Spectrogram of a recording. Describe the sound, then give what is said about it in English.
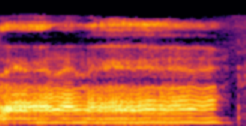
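A single deep, throaty Parasaurolophus call holds steady for nearly two seconds, loud and rich with a slight wobble in its pitch, then cuts off abruptly. “Bob sat in awe, or at least in something that he didn't want to think about, and listened to the sound of the Parasaurolophus call and response to the Metabrosaurus.”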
